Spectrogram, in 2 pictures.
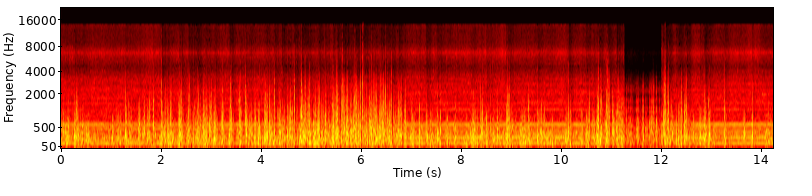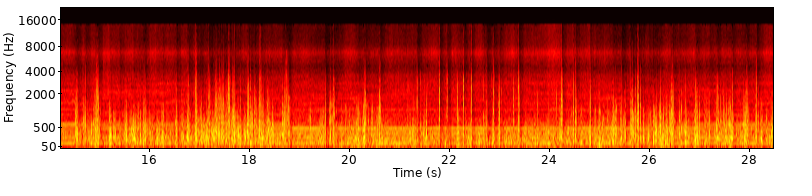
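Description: Small outboard motor running at a steady speed, pushing an open dinghy through the water, with wind buffeting the microphone and the wash of the wake.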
